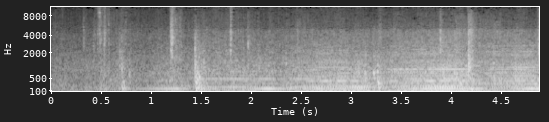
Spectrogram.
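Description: A pilot fires up a helicopter from the cockpit: the engine starts with a low mechanical whine that builds steadily into a droning hum, punctuated by a few sharp clicks and clanks early on. No one speaks.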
